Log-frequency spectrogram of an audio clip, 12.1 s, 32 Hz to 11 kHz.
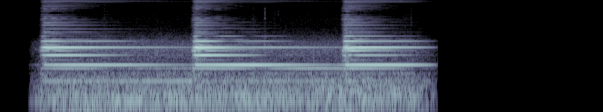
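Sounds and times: bell ringing: 0:00.8 - 0:08.8.

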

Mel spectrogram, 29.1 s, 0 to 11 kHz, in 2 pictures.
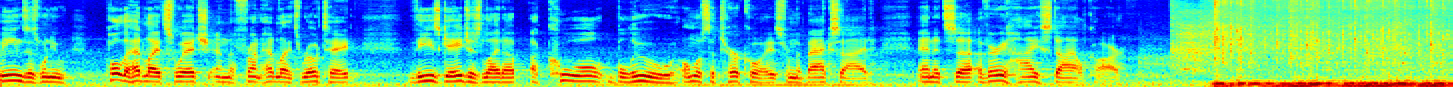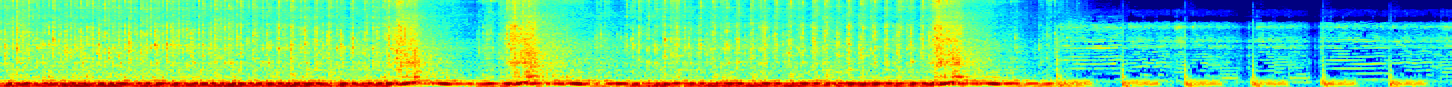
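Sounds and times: car engine idling: 0:11.4 - 0:25.4
engine throttle blips: 0:11.4 - 0:25.4.

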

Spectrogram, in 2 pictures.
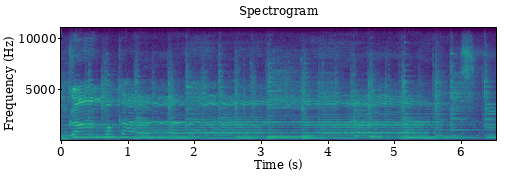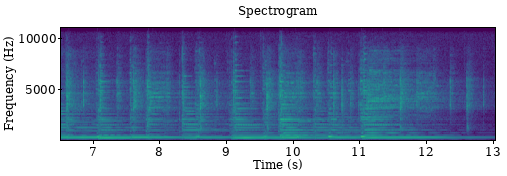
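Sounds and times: ukulele strumming: 0:00.0 - 0:13.0.

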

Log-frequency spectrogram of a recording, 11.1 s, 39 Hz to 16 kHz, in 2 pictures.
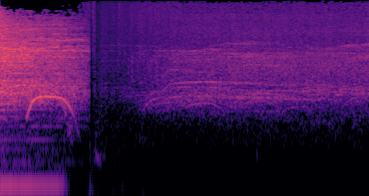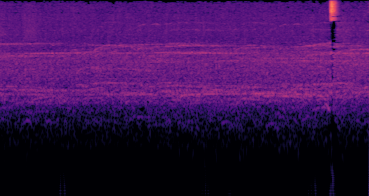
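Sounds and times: faint steady hiss: 0:01.4 - 0:02.5.

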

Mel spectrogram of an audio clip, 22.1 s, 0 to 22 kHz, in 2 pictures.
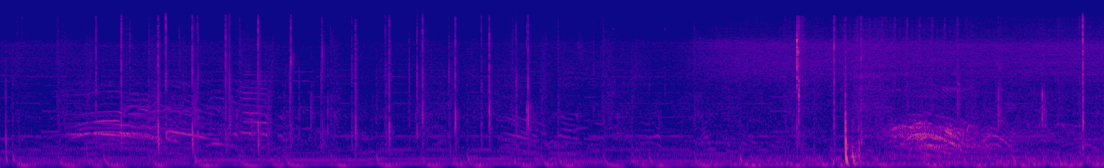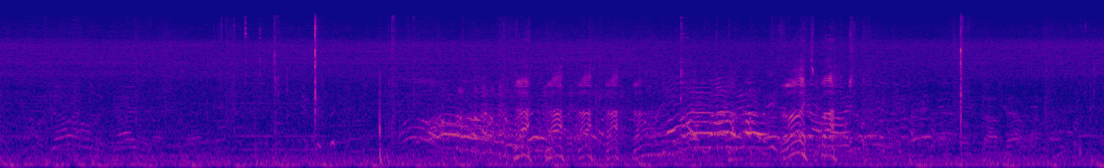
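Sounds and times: background music: 0:00.0 - 0:22.0
golf clubs striking balls: 0:00.0 - 0:22.0
voices calling out: 0:00.0 - 0:22.0.

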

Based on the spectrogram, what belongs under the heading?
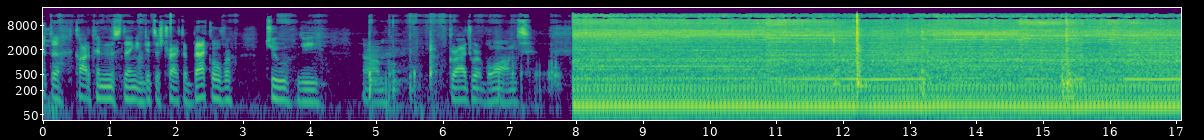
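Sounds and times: garden tractor engine running: 0:06.8 - 0:17.0.

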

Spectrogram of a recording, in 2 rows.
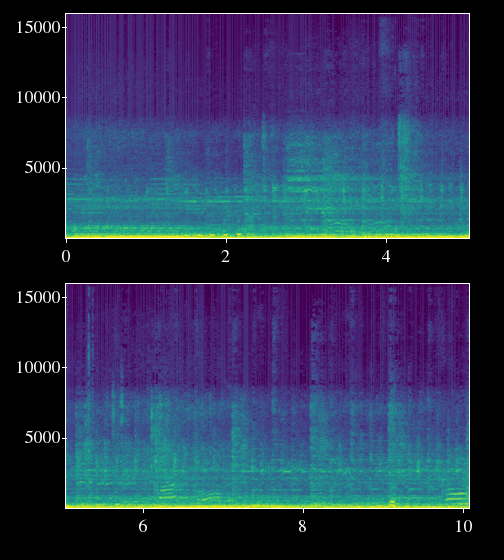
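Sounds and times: background music: 0:00.0 - 0:10.0
car engine running: 0:00.0 - 0:10.0.

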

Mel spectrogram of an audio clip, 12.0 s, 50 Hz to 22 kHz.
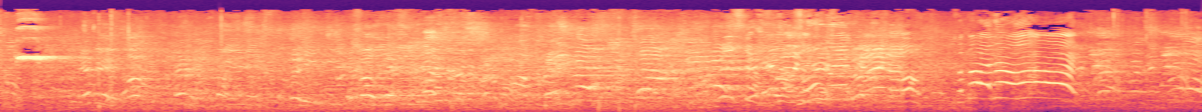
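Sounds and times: people calling out in echoing gym: 0:00.0 - 0:12.0
referee's whistle blast: 0:00.1 - 0:00.8.

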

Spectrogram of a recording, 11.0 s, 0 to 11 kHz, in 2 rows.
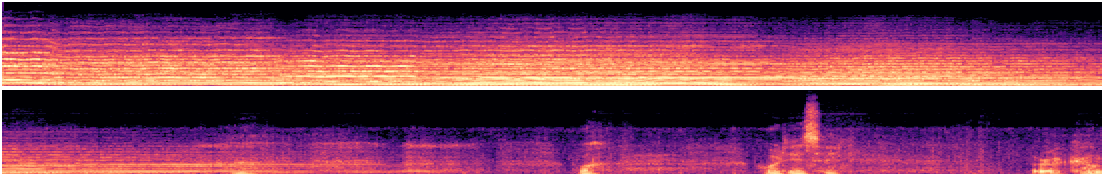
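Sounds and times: orchestral music with held chords: 0:00.0 - 0:07.5.

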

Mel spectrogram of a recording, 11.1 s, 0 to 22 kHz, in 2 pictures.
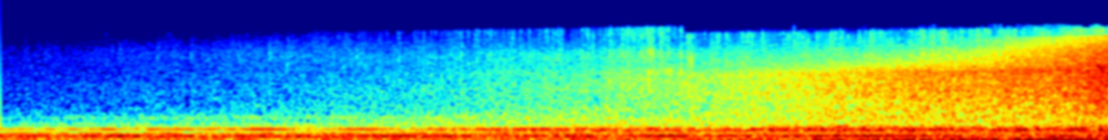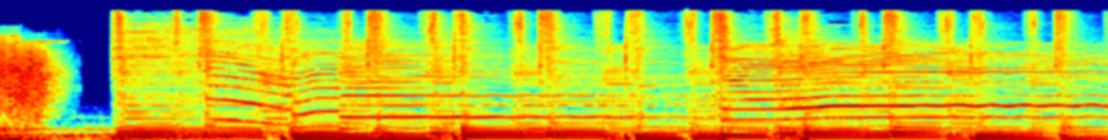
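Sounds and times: low rumble drone: 0:00.0 - 0:08.6
rushing whoosh: 0:01.0 - 0:07.2.

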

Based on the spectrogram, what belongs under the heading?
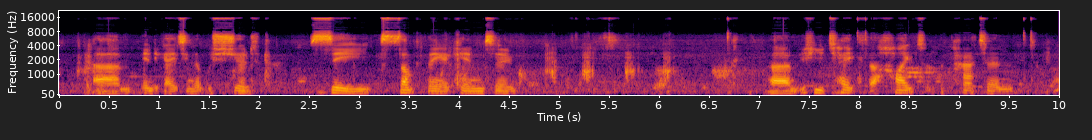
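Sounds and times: man's hesitation sounds: 0:00.2 - 0:10.0.

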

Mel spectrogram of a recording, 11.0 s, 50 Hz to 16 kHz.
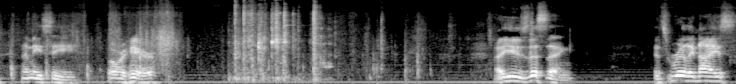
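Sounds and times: objects clinking and rattling: 0:03.4 - 0:05.1.

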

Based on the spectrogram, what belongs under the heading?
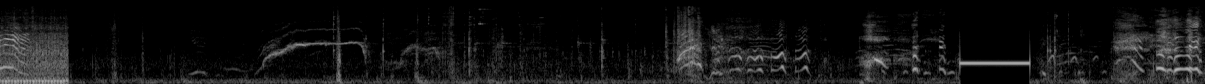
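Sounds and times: censor bleep: 0:09.6 - 0:10.3.

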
